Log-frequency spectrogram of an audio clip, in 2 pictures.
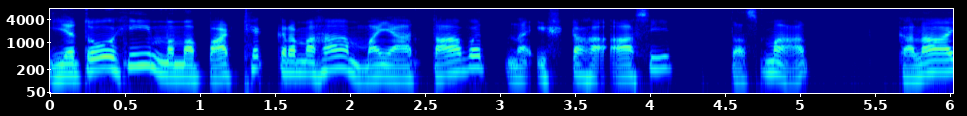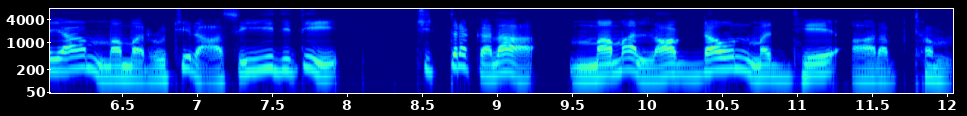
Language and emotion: Sanskrit, neutral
